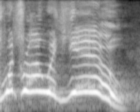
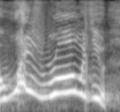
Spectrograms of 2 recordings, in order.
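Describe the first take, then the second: First: High, loud and drawn-out mock yell; slow imitated screech of an outraged wife; wife's shrieked retort. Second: High, loud mock outrage; acted indignant shriek; startled yell back. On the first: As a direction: stretch it out, throwing it back at him. Wife throws the question back. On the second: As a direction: yell it back in a pitched-up panic. Startled couple's shouting, retold.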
